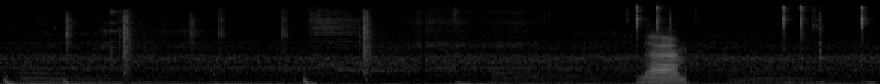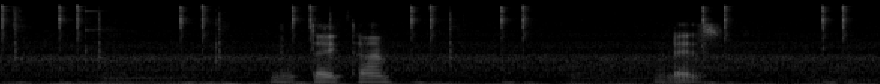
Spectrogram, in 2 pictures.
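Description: Soft interface clicks sound as menu tabs are switched.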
